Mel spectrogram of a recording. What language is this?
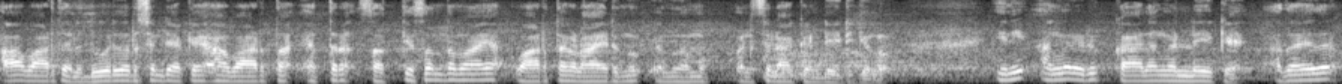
Malayalam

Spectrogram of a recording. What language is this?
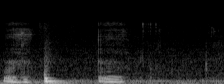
Wolof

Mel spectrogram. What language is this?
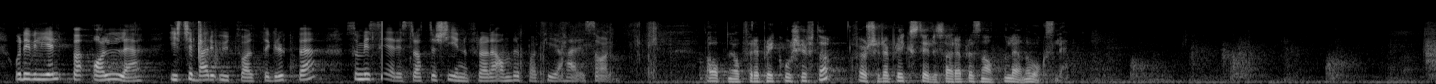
Norwegian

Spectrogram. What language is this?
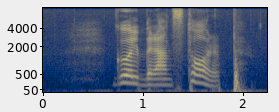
Swedish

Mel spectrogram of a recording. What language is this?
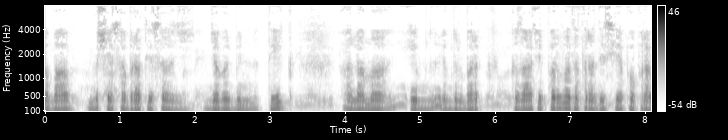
Bulgarian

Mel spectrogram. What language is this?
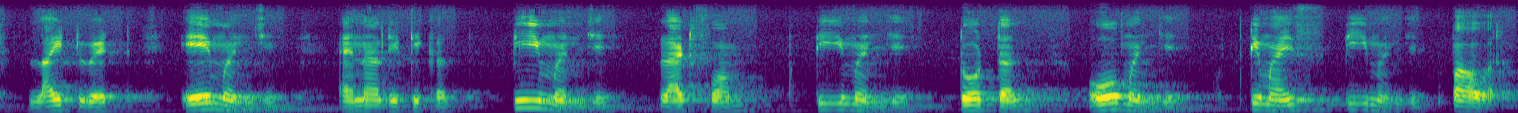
Marathi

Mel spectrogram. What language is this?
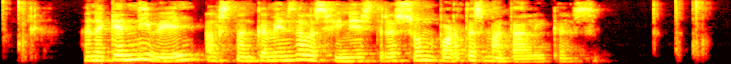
Catalan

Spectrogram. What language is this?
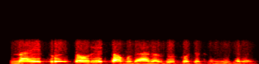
Sindhi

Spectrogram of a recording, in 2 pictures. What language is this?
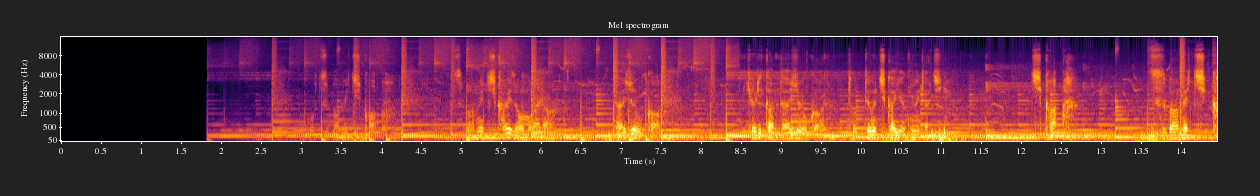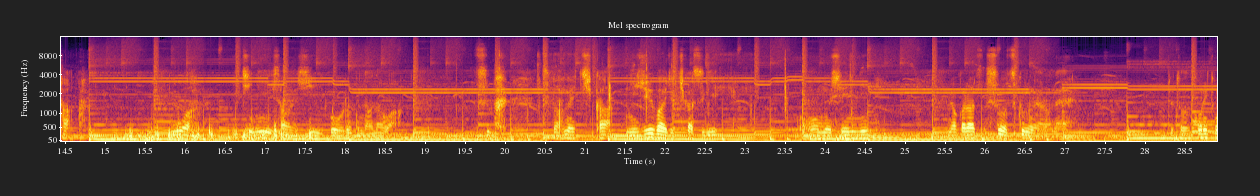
Japanese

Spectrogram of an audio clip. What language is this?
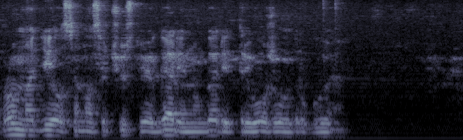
Russian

